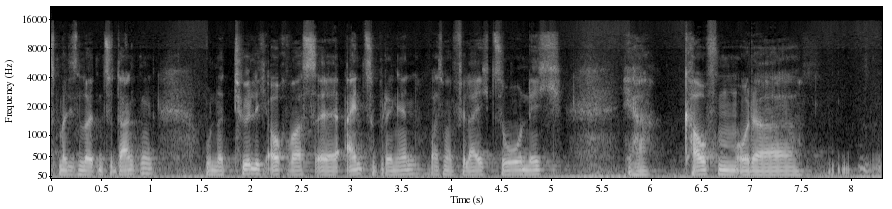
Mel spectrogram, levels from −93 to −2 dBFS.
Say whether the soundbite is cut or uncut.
uncut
